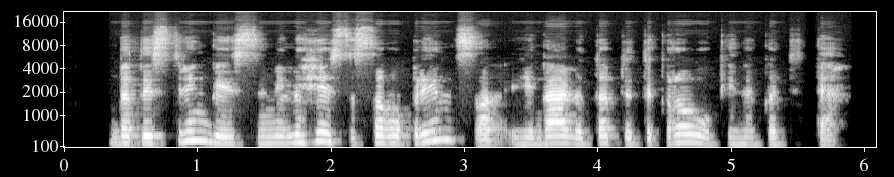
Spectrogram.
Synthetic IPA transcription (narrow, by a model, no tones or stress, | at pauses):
bʲɛt̪t̪ːɐɪsʲt̪ʲɾʲɪŋɡɐɪsʲɪnʲɛlʲɪɦʲeːsʲt̪ʲɪsɑːʋoːpʲɾʲɪnt̪sɑjɪɡɑːlʲɪt̪ɐp̚ʲt̪ʲɪt̪ʲɪkɾɐoʊkʲɪnʲɪkɐt̪ʲɪ̥t̪ʲɛ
